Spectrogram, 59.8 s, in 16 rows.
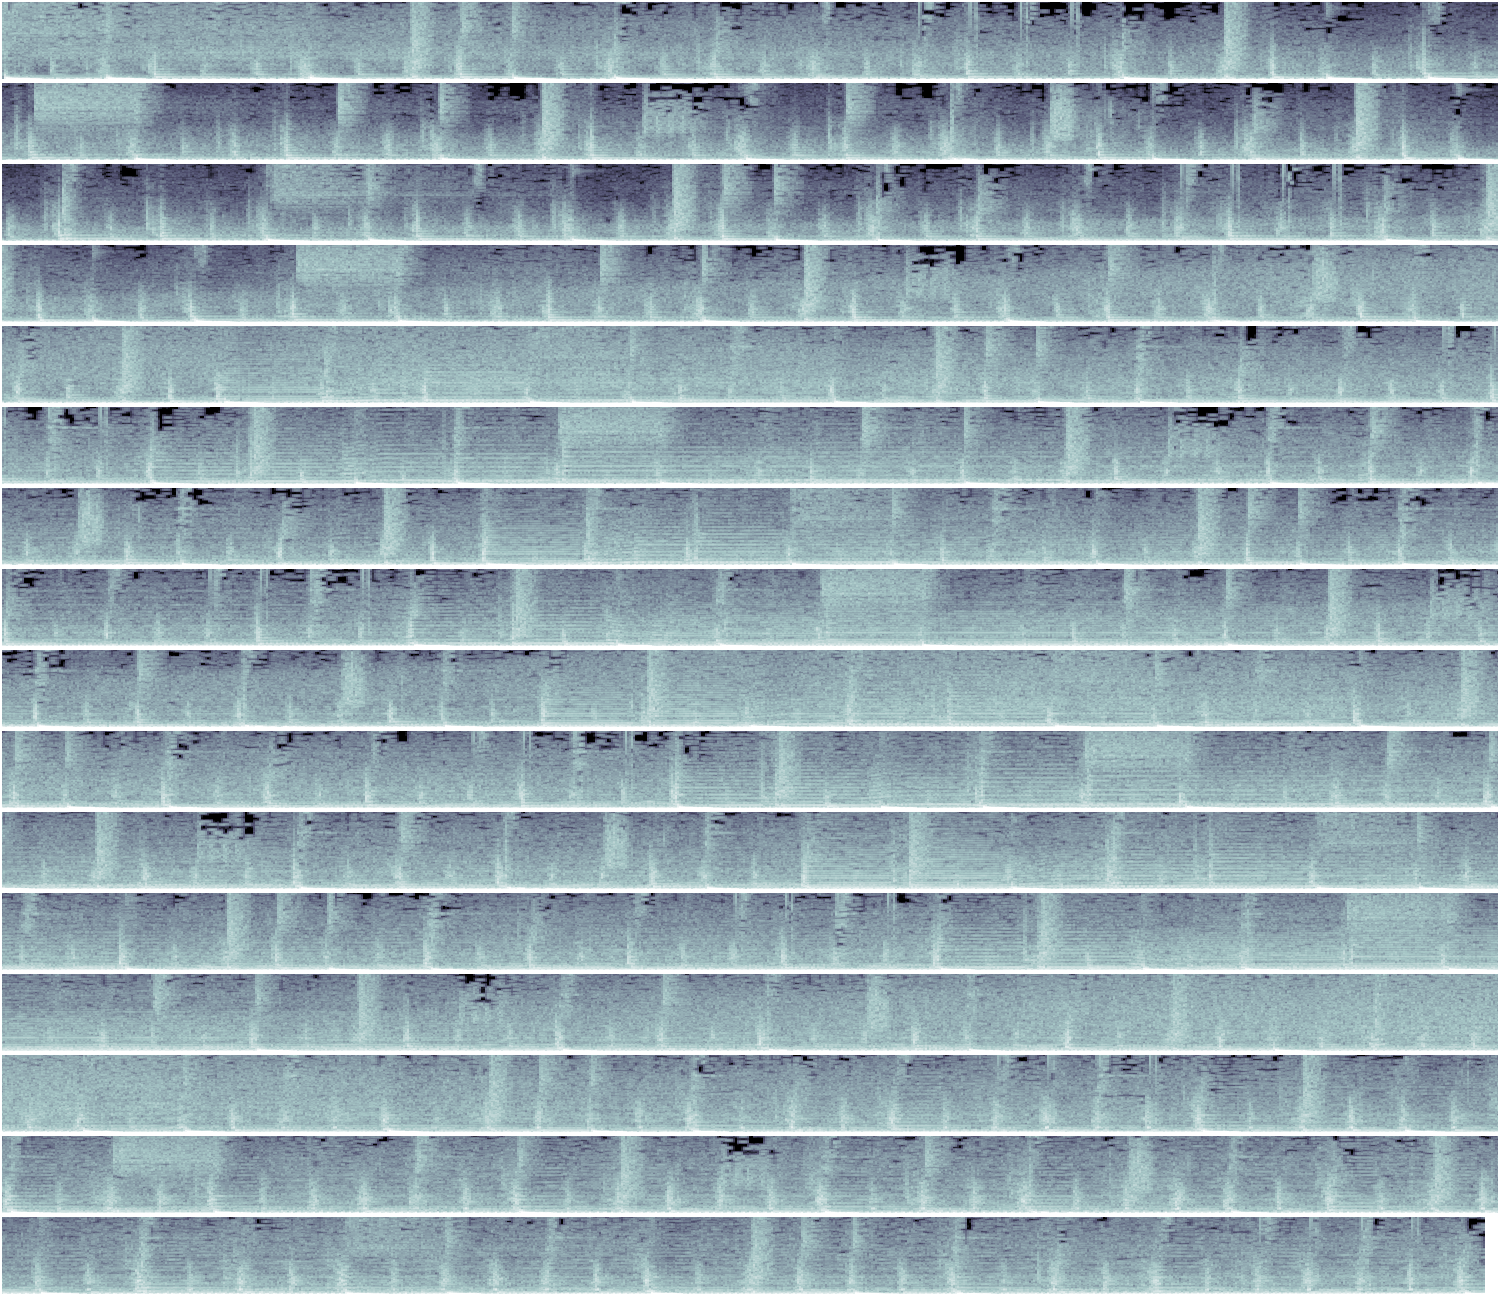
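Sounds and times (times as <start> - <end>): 
motivational corporate music: 0.0 - 59.7.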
